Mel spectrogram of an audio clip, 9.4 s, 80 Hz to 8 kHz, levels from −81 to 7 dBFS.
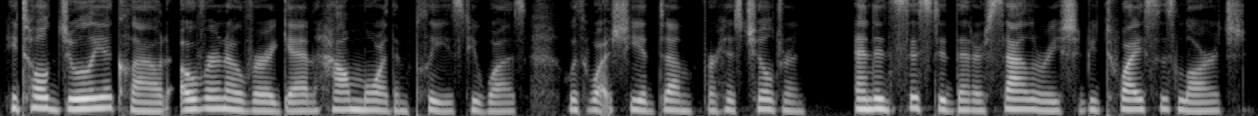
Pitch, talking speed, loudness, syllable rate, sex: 190 Hz, 205 wpm, -18 LUFS, 5.2 syllables/s, female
